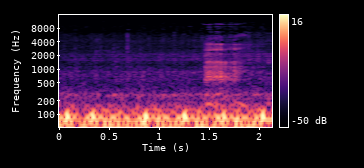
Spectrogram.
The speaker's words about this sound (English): Oh boy, there's a train going by, and that is really going to pick up. You might have to roll your window up.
